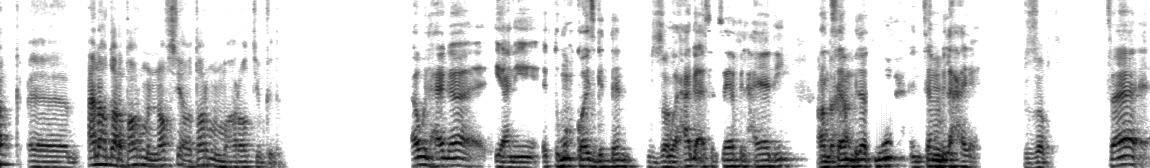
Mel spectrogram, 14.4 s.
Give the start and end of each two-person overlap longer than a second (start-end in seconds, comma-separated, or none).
none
